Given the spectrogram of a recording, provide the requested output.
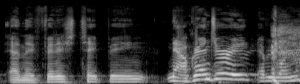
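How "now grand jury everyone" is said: loud, high announcing; excited announcement. Retold or imitated. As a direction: shout it like a herald. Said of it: "They're like".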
